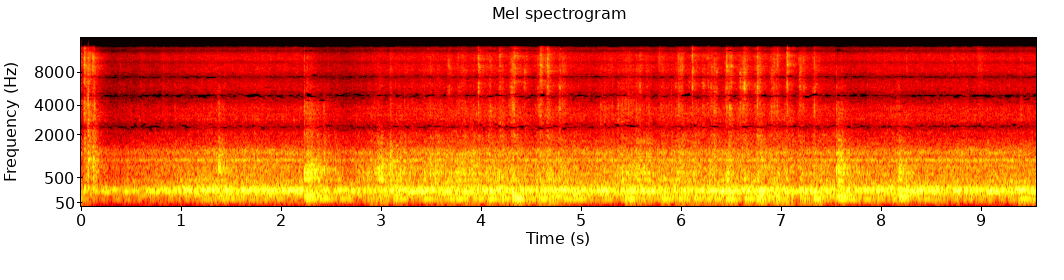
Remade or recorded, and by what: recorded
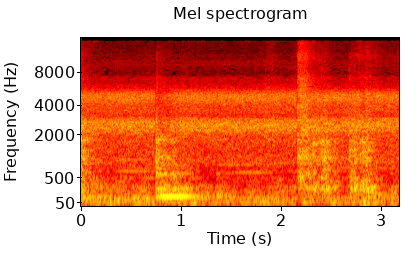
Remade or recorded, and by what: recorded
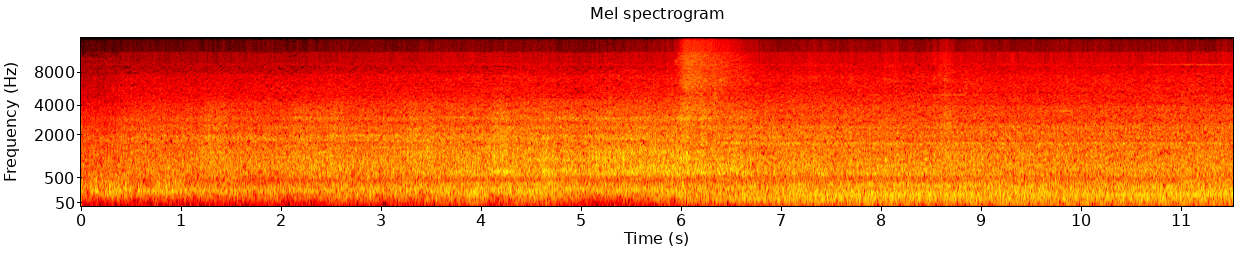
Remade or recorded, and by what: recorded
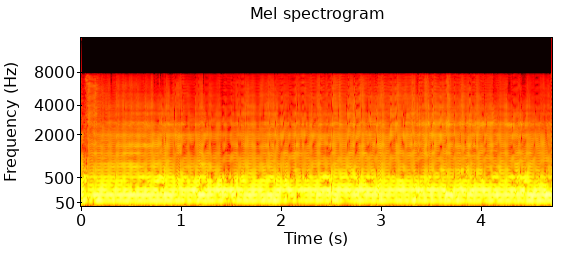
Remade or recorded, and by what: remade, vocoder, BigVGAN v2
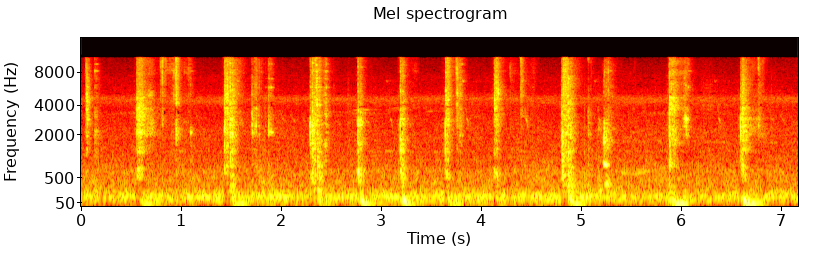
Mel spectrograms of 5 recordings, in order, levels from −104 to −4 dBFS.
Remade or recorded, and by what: recorded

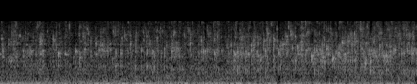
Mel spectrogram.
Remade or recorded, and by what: remade, vocoder, BigVGAN v2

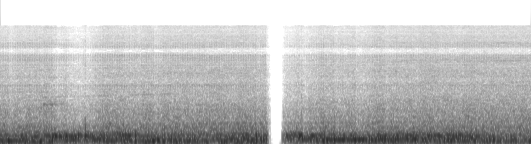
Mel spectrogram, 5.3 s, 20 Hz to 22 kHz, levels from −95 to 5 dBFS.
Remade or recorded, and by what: remade, vocoder, BigVGAN v2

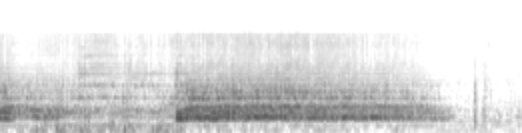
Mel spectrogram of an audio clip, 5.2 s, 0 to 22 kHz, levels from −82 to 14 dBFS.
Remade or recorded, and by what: remade, vocoder, BigVGAN v2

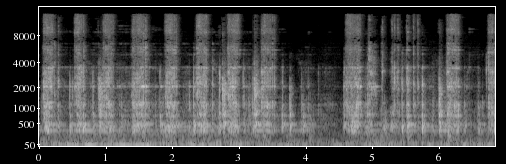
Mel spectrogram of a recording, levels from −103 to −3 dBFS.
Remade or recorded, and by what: recorded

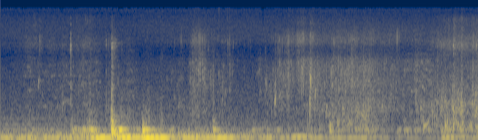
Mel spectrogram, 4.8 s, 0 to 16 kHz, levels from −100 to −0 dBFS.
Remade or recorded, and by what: recorded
